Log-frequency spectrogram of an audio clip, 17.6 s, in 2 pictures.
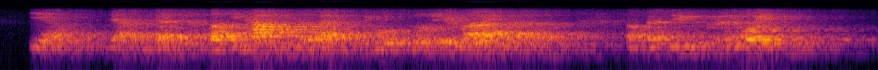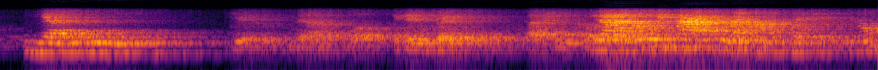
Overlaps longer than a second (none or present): none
